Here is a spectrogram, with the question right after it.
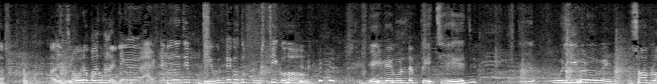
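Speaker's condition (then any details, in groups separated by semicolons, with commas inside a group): No condition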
